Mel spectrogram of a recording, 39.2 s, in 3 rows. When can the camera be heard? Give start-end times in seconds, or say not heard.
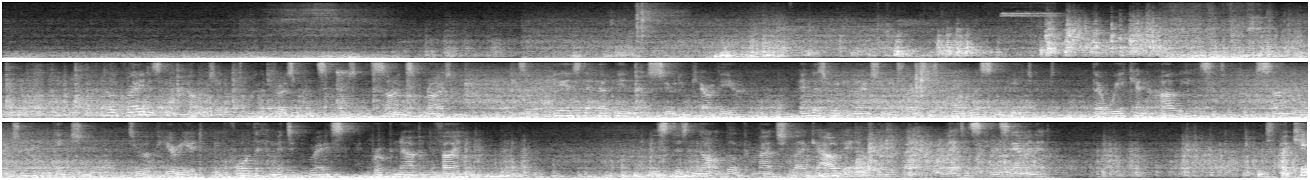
5.2-6.9, 21.0-22.8.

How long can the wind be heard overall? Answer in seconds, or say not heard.
39 s.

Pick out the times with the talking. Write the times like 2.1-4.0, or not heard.
14.1-30.9, 32.6-36.6, 38.6-39.1.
